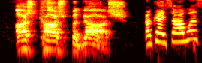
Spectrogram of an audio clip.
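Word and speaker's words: OshKosh B'gosh: Oshkosh bagosh.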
